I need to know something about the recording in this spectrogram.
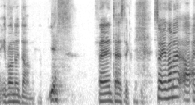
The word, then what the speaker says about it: Yvonne Dram: you good good and is that the correct pronunciation ivana dumb yes fantastic so ivana i know that you're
